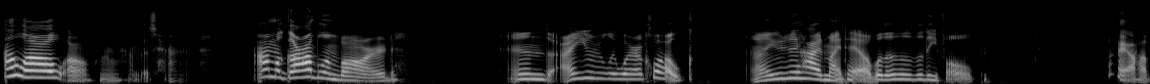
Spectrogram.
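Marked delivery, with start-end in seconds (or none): 0.1-0.6 loud, high greeting as Biff the goblin. Acted. Streamer greets chat as her goblin bard, loud. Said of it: "I'd be Biff for a little bit". 2.6-8.0 goblin Biff. Acted. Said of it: "I'd be Biff for a little bit".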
